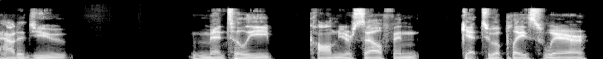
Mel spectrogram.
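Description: A man's voice: sits low, dry recording, clean studio sound. A man hosting a sports podcast, asking long, winding interview questions.

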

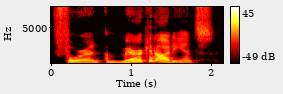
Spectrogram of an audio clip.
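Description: A man's voice: medium pitch, animated, unhurried, no room sound, clean studio sound. A man co-hosting a podcast, chatting casually and telling stories with enthusiasm. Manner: enthusiastic storyteller, frequent restarts. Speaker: podcast co-host. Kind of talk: casual chat. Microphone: podcast mic in a living room.

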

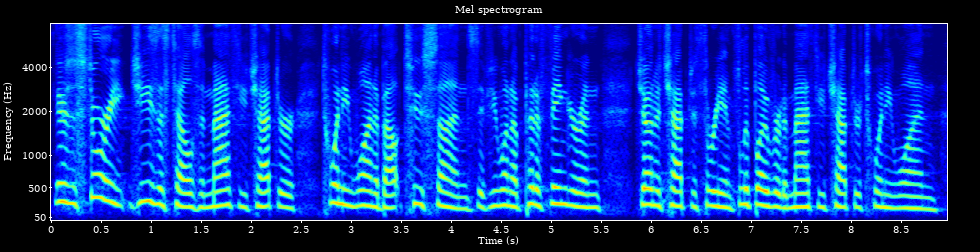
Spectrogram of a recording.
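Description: Preaching at a moderate pace in a medium-pitched voice, a woman pastor hammers home her main points by saying key phrases more than once for note-takers. She also poses questions directly to the congregation.

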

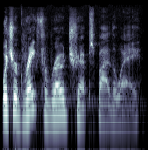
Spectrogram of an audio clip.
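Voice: mid-range voice, moderate pace, creaky, fairly bright tone. A speaker in a casual chat who tells wandering, reminiscing stories. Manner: meandering, reminiscing storytelling.

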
